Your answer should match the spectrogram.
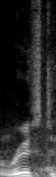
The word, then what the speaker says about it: Rust: We've got CloudFest coming up in Rust, Germany, or Roost, Germany, as I was corrected last year on that pronunciation.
